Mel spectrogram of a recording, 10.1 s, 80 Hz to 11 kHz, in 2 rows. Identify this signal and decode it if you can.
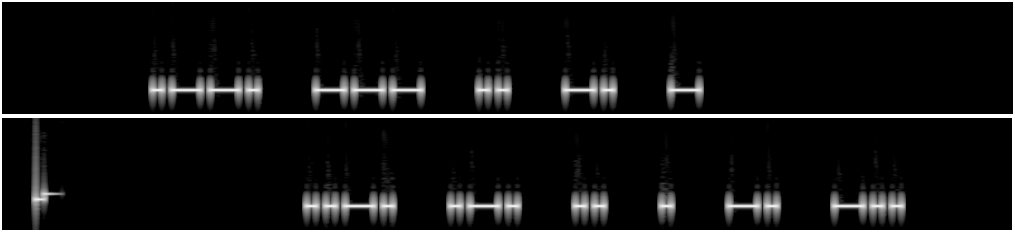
Morse code, heard as a keyed tone, about 25 wpm, spaced as for 18 wpm, 700 Hz. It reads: POINT FRIEND
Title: 2x Character Spacing - Top 300 Words - 25wpm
